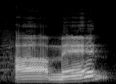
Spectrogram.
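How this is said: The first vowel is a long ah.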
